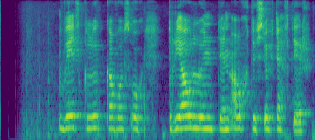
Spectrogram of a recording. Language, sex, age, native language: Icelandic, male, 11, Slovak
